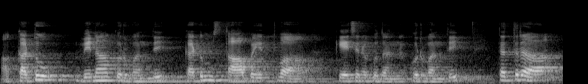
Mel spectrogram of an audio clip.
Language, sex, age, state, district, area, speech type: Sanskrit, male, 30-45, Telangana, Medchal, urban, spontaneous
